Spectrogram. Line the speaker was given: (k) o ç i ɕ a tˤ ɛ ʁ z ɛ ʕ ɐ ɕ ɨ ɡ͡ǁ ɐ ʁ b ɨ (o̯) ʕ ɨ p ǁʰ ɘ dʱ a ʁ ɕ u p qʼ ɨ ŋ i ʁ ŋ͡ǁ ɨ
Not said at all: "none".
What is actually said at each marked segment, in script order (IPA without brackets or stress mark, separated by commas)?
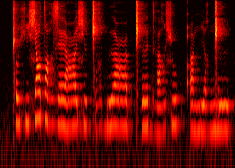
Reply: ǁ, ɐ̯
